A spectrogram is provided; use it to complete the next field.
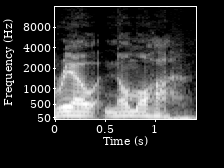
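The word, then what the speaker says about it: Rio Ngumoha: Among them, Rio Nomoha. Yes. That's the correct spelling, pronunciation of his name.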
